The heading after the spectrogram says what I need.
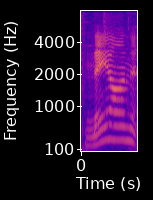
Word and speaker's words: Neon: It's naon and like anise.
